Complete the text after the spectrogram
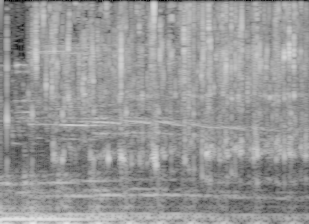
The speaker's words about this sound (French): Alors, on va commencer avec la première bouteille, à l'aveugle. Déjà, ça pétille.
